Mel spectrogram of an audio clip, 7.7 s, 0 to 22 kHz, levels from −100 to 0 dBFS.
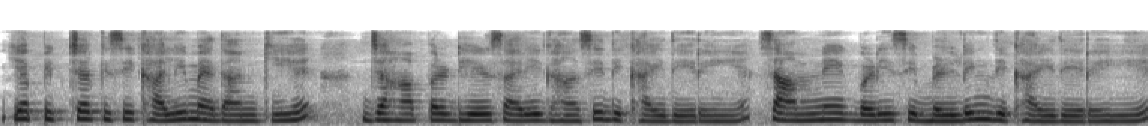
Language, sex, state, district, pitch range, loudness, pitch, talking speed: Hindi, female, Bihar, Purnia, 185-215 Hz, -17 LUFS, 200 Hz, 195 wpm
